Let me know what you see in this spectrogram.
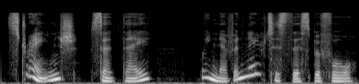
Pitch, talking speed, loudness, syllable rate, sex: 215 Hz, 135 wpm, -18 LUFS, 4.8 syllables/s, female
